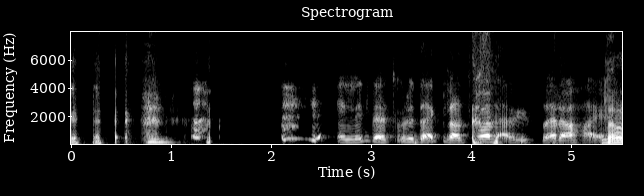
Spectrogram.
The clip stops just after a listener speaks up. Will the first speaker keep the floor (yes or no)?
no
